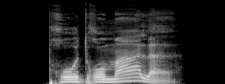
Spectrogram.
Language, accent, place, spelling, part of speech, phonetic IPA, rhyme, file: German, Germany, Berlin, prodromale, adjective, [ˌpʁodʁoˈmaːlə], -aːlə, De-prodromale.ogg
- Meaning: inflection of prodromal: 1. strong/mixed nominative/accusative feminine singular 2. strong nominative/accusative plural 3. weak nominative all-gender singular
